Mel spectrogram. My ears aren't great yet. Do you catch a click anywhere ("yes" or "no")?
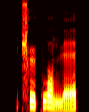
no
